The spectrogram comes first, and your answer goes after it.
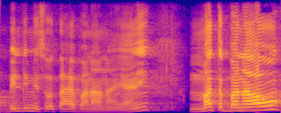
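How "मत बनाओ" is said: emphatic command. Shown as a demonstration. Teacher stresses the prohibition.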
